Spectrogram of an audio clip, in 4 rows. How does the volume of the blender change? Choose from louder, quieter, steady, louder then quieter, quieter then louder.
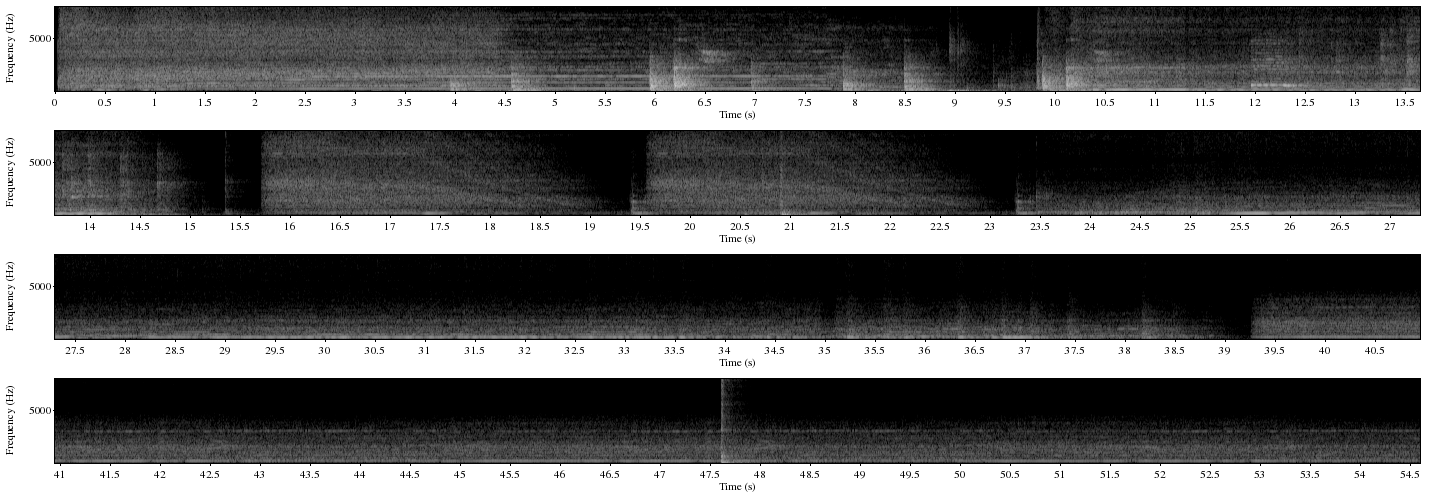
quieter.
